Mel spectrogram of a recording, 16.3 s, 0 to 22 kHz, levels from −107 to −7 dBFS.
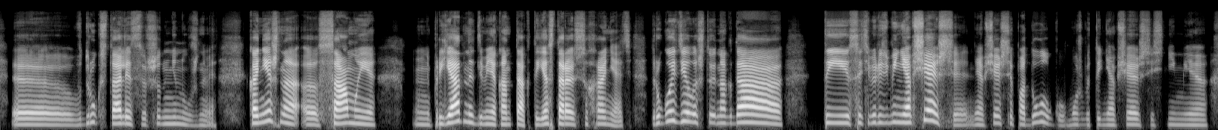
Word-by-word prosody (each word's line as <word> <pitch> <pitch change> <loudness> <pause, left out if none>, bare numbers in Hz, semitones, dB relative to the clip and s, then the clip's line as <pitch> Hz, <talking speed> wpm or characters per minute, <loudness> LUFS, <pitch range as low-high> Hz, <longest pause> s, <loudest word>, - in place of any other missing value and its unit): э, 175 -2 -3
вдруг 175 +10 -13
стали 210 -1 +1
совершенно 185 +3 -11
ненужными. 160 -7 -15 0.4
Конечно, 230 -2 +3
э, 180 -1 -4
самые, 210 -2 +2 0.5
м, 180 -1 -15
приятные 240 - +4
для 200 0 -12
меня 190 -2 -1
контакты 180 -1 -2
я 195 +3 +2
стараюсь 195 -1 +3
сохранять. 190 -8 -5 0.3
Другое 250 +9 -3
дело, 270 -1 -1
что 235 +1 -9
иногда 220 -2 +4 0.5
ты 225 -1 +1
с 220 - -8
этими 230 0 -9
людьми 235 +1 -4
не 245 -1 +3
общаешься, 235 - +1
не 175 - -12
общаешься 210 +5 -6
подолгу. 190 - -11
Может 170 +2 -19
быть, 170 - -22
ты 175 - -13
не 170 0 -14
общаешься 170 +1 -8
с - - -15
ними, 165 -2 -14
195 Hz, 135 wpm, -23 LUFS, 175-225 Hz, 0.5 s, приятные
